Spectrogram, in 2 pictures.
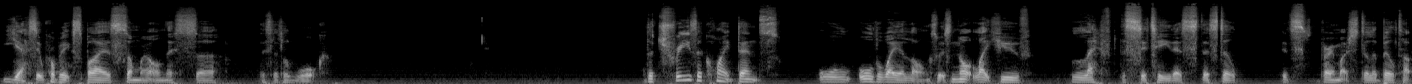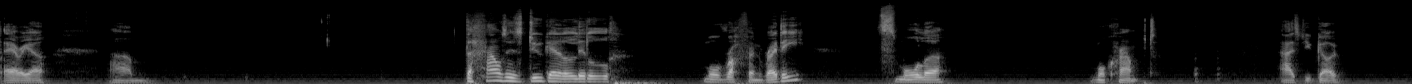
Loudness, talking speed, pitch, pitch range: -26 LUFS, 120 wpm, 90 Hz, 75-115 Hz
